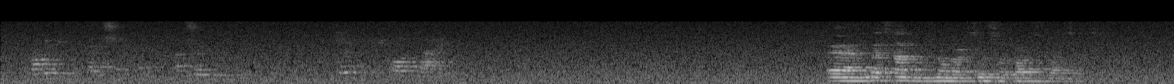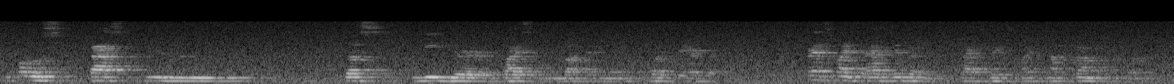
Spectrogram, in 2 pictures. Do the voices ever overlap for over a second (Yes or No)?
No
